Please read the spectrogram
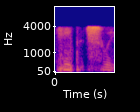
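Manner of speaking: whispered, hushed line. Leading everyone to whisper a short phrase together: whispering. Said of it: "Whisper it again".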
